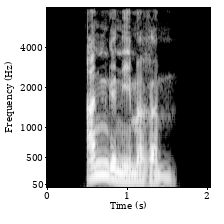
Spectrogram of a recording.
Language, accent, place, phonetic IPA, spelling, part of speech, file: German, Germany, Berlin, [ˈanɡəˌneːməʁəm], angenehmerem, adjective, De-angenehmerem.ogg
- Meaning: strong dative masculine/neuter singular comparative degree of angenehm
